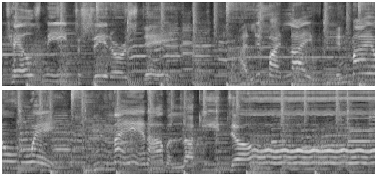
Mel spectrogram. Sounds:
Music

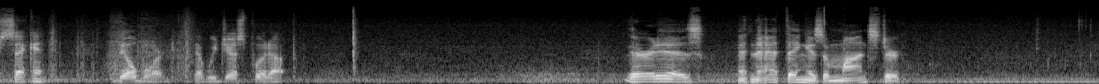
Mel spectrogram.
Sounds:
Speech

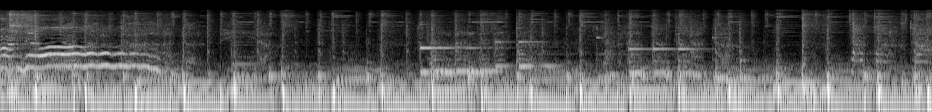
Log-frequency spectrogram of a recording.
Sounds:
Theme music, Music

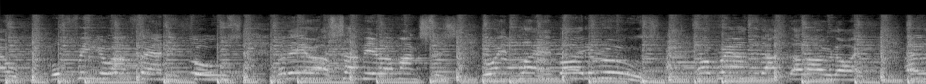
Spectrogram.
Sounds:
Music

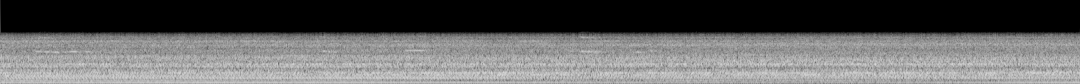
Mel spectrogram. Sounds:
Vehicle

